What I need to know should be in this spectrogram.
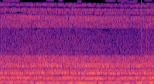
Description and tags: mysty environment sound effect
ambient, effect, environment, mysty, sound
